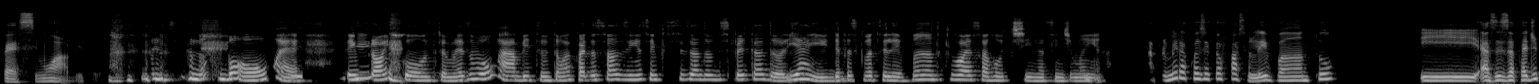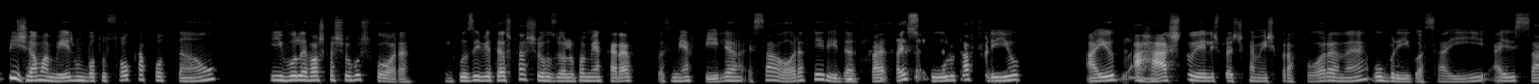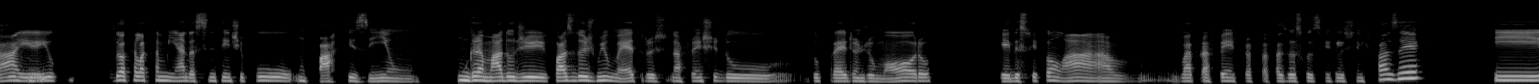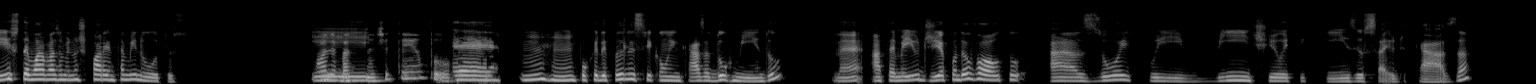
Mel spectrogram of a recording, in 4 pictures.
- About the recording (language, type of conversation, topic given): Portuguese, advice, Como posso planejar blocos de tempo para o autocuidado diário?
- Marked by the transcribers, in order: unintelligible speech; laugh; other noise; chuckle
